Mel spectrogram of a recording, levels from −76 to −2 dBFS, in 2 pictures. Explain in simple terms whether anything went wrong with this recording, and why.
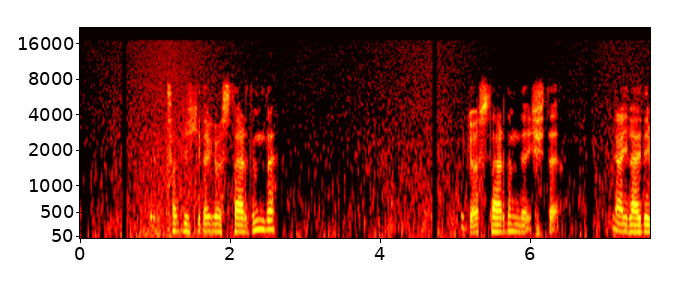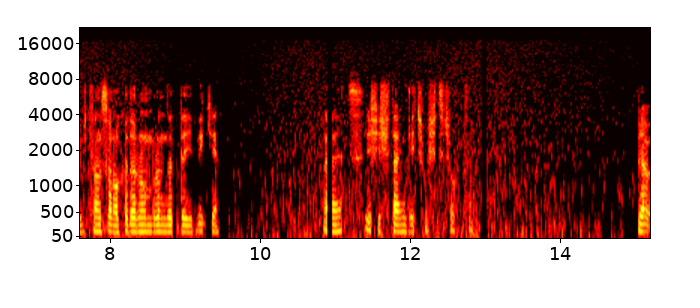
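The background has dropped and broken up into twinkling specks. This is overdone noise removal: a noise reducer set too strong cut away background noise along with the quieter parts of the voice.

Short holes of about 67 milliseconds cut into the sound at 0.56, 2.63, 4.70, 6.76, 8.83, 10.90 and 12.96 seconds. This is a gap at a join of encoded pieces: separately compressed chunks were stuck together, each keeping its padding silence.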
